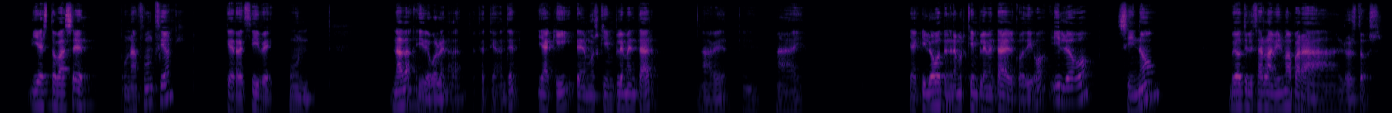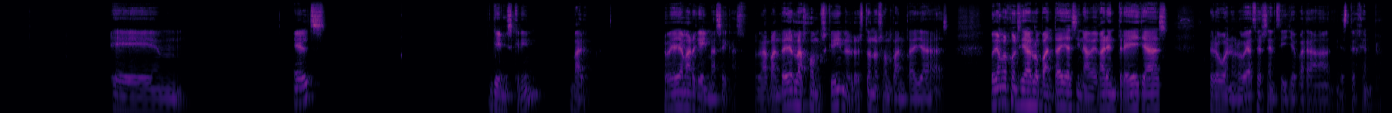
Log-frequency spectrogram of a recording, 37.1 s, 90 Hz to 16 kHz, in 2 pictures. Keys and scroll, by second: 10.2 Tab, 25.1 Tab, 34.5 alt+Return.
